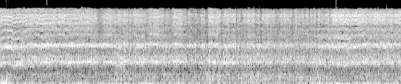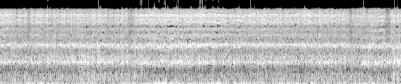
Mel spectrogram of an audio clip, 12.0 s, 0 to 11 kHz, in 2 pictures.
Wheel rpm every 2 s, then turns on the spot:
230, 230, 230, 230, 230, 230.
none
